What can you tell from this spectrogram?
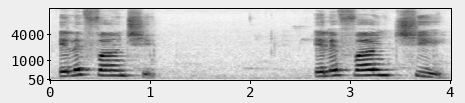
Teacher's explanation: Então, não sai o som do I, elefante, mas a escrita é com E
